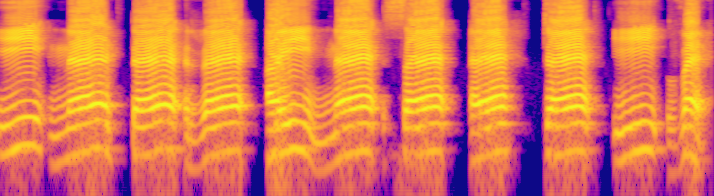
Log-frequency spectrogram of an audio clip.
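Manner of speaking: very slow, sound by sound. Shown as a demonstration. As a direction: spell it out one sound at a time: ई ने ते रे ऐ ने से ए ते ई वे. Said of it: "इस तरीके से आएगा".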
